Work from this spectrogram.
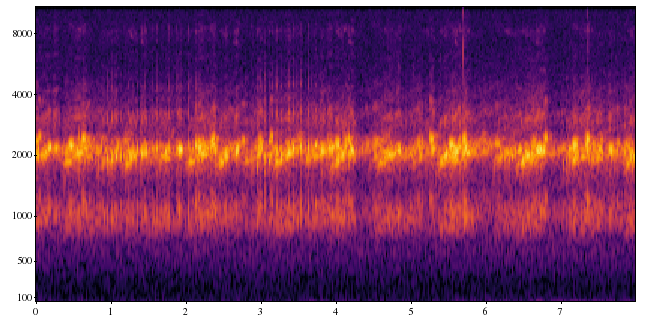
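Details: Spring frog chorus from a wetland behind a house, recorded live: dense, continuous overlapping croaks in two steady bands, a higher trilling band above a lower one, with faint clicks scattered through.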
